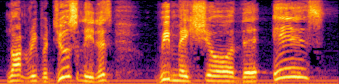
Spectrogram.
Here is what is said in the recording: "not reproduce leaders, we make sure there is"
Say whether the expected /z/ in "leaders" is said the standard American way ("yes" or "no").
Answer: yes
